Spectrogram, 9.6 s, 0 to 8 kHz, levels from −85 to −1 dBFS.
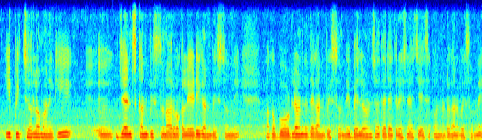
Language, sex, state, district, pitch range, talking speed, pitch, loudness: Telugu, male, Andhra Pradesh, Chittoor, 170-190 Hz, 105 wpm, 180 Hz, -18 LUFS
